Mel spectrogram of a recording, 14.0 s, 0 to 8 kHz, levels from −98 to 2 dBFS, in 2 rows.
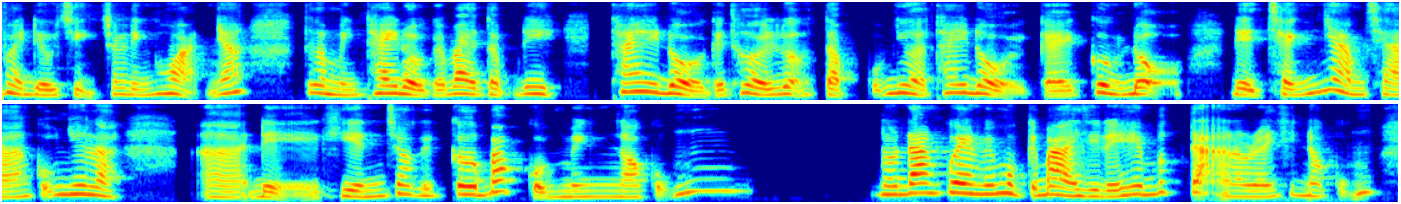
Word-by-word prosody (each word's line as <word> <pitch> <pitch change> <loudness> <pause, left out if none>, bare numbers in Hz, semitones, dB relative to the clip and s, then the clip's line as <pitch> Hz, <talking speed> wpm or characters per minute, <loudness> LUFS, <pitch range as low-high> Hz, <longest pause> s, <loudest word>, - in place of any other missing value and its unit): phải 225 -6 -1
điều 165 -3 -1
chỉnh 165 - -8
cho 195 - -7
linh 175 -1 -6
hoạt 210 0 -1
nhá. 230 +6 -1 0.3
Tức 240 - -7
là 230 - +1
mình 170 -4 -3
thay 220 0 +3
đổi 185 -6 +5
cái 160 - -5
bài 210 -2 +3
tập 185 - -2
đi, 205 0 -2 0.3
thay 270 -1 +2
đổi 220 - +4
cái 160 - -4
thời 190 -7 +3
lượng 200 -2 -2
tập, - - 0
cũng - - -9
như 235 - +2
là 200 - +1
thay 240 0 -2
đổi 220 - +1
cái 145 +1 0
cường 230 -6 +4
độ 275 +7 +2 0.3
để 180 -5 0
tránh 190 +7 -1
nhàm 285 -10 0
chán, 175 -1 -2
cũng 245 - -4
như 260 +1 +3
là, 220 -6 +1 0.3
à, 165 -2 -4
để 165 -3 -4
khiến 185 -1 -2
cho 265 +5 -1
cái 210 -3 -6
cơ 250 -1 +6
bắp 330 +8 +2
của - - 0
mình 175 +2 -6
nó 170 -1 -1
cũng 250 - -7 0.9
nó 245 0 +1
đang 290 +2 +7
quen 295 -3 +7
với 260 +1 +2
một 280 - +3
cái - - -1
bài 230 -4 +6
gì 195 - -2
đấy 185 +2 0
hay 250 - +1
mức 295 +6 -5
tạ 315 - +2
nào 180 0 -2
đấy 175 0 -1
thì 230 - -12
nó 190 -3 -3
cũng 275 +10 -9
210 Hz, 280 wpm, -21 LUFS, 180-250 Hz, 0.9 s, đang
